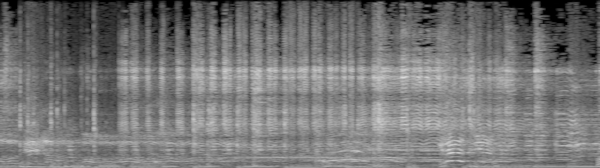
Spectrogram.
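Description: Live band music from a Mexican regional group: a steady bass line and drums with melodic lines above, playing an instrumental passage between sung verses, picked up from the crowd at loud, even level.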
